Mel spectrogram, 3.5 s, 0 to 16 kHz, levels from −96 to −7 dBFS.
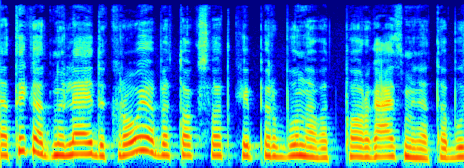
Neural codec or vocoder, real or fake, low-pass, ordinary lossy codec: none; real; 14.4 kHz; MP3, 96 kbps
